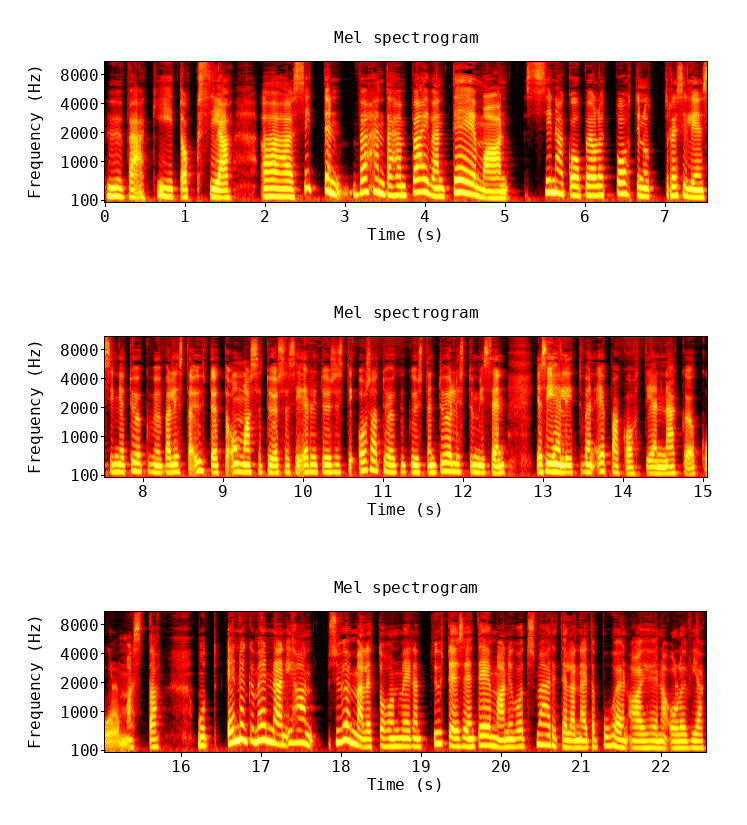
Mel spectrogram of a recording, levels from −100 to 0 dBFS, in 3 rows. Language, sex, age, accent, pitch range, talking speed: Finnish, female, 30-49, native, 165-205 Hz, 110 wpm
